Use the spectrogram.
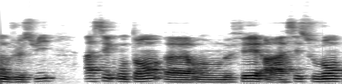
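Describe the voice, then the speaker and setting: This man speaks in a monotone with flat intonation. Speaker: YouTuber. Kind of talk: casual vlog monologue, improvised. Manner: hesitant, many fillers.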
